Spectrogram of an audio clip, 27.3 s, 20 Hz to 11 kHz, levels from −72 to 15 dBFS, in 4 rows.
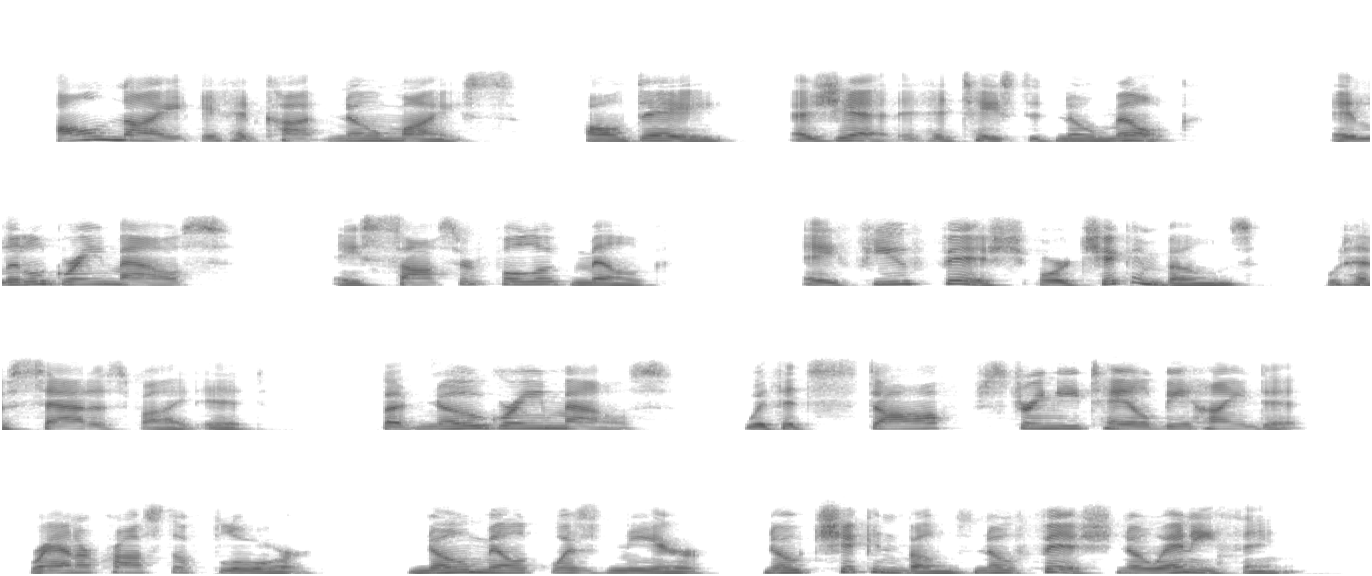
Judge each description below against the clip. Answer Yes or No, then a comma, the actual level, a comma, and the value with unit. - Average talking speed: No, slow, 130 wpm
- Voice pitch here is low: No, medium, 170 Hz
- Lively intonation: No, average, 3.8 semitones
